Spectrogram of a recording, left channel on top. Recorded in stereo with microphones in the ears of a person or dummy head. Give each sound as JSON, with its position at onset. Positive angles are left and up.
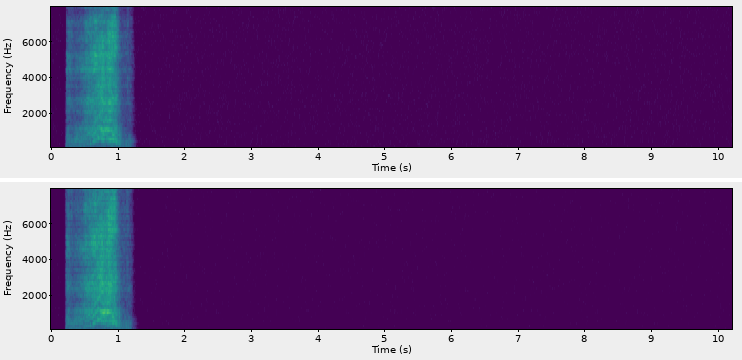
{"t": 0.2, "sound": "a zipper", "side_deg": -65, "distance_m": 0.7}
